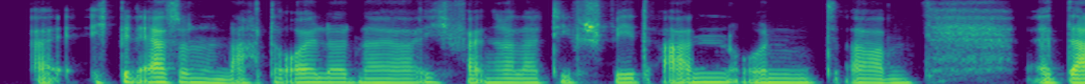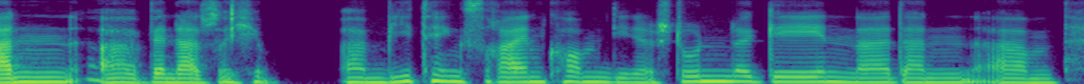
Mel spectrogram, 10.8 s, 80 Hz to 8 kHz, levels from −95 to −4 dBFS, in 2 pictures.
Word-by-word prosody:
äh, - - -2
äh - - -7
ich 140 -3 -7
bin - - +1
eher 160 - +5
so 155 - -2
'ne 145 -2 0
Nachteule, 150 +4 -1
ne, 140 -1 -1
ich 145 -4 -5
fang 140 +1 -2
relativ 140 -1 -2
spät 145 0 0
an. 155 +1 +1
Und, 140 -1 -2
ähm, 135 -1 0 0.5
äh, - - -1
dann, 165 +4 +5
äh, 150 -1 +1
wenn 155 -1 +2
da 150 0 +4
solche, 155 +2 -2 0.3
äh, 155 0 +1
Meetings 180 +3 +1
reinkommen, 170 0 +1
die 155 - -4
'ne 145 -1 -3
Stunde 185 +3 +2
gehen, 170 0 +1
ne, 155 0 0
dann 150 +2 -2
ähm, 140 -4 -2
150 Hz, 175 wpm, -24 LUFS, 140-165 Hz, 0.5 s, eher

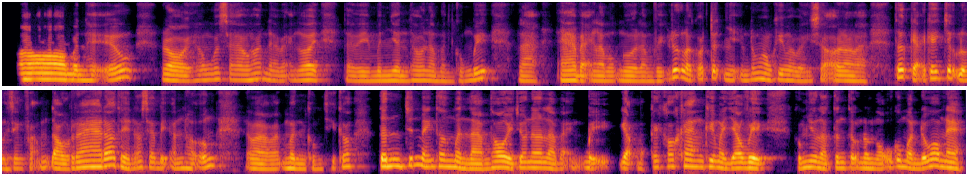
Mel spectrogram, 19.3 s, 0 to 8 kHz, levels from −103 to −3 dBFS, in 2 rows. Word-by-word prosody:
Ờ, 165 +1 +3 0.4
mình 150 -1 +2
hiểu, 160 +9 -1 0.3
rồi 140 -5 +1
hông 150 +3 -7
có 170 - -5
sao 150 -3 -5
hết 170 +3 -4
nè 145 -5 -7
bạn 140 +2 -10
ơi, 150 0 +1 0.3
tại 130 - -7
vì 130 0 -4
mình 130 +1 -4
nhìn 135 -1 -2
thôi 145 0 -4
là 135 - -4
mình 120 -2 -9
cũng 130 +3 -10
biết 200 +5 -1 0.3
là, 130 -2 -6 0.2
à, 145 +1 0
bạn 130 -1 -2
là 130 - -1
một 130 - -5
người 130 -2 -2
làm 125 -1 -6
việc 125 0 -8
rất 220 0 +3
là - - +2
có - - -4
trách 205 - -3
nhiệm, 145 -2 -7
đúng 170 +4 -5
hông? 165 -3 -2
Khi 155 +1 -4
mà 145 -3 -3
bạn 125 0 -7
sợ 140 - -3
rằng 135 -1 0
là 125 -1 -6 0.3
tất 220 - +6
cả - - 0
các 195 0 +1
chất 215 - +3
lượng 140 -3 +2
sản 140 0 -6
phẩm 160 +4 -7
đầu 135 -3 +2
ra 175 +5 +3
đó 215 +2 +5
thì 160 -8 +1
nó 145 +4 -5
sẽ 165 -2 -3
bị 145 -1 -4
ảnh 145 0 -5
hưởng 155 +7 -1 0.3
và 130 -2 0
và 130 +1 -3
mình 140 -2 +1
cũng 125 0 -9
chỉ 130 - -13
có 185 +1 -2 0.3
tin 195 0 +6
chính 215 +3 0
bản 185 -2 +1
thân 185 -2 +1
mình 150 -5 +2
làm 130 -1 +2
thôi, 165 -1 +5
cho 160 - +1
nên 155 -1 +2
là 140 - +1
bạn - - -9
bị - - -2
gặp - - +1
một - - -10
cái 170 0 -5
khó 190 +2 -2
khăn 185 -3 0
khi 180 0 +1
mà 160 - +2
giao 150 +2 +4
việc 145 -2 +8 0.3
cũng 145 +3 -1
như 170 -1 +3
là 145 - +2
tin 155 -1 -1
tưởng 145 - -1
đội 145 -1 +2
ngũ 130 -2 -2
của 185 - +2
mình, 150 -6 +1
đúng 150 +7 +5
hông 200 -2 +4
nè? 150 -2 +2
150 Hz, 300 wpm, -24 LUFS, 135-170 Hz, 0.4 s, việc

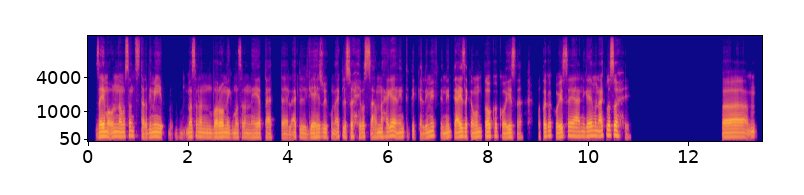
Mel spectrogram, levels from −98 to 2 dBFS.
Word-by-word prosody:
زي 115 +4 +7
ما 120 - +3
قُلنا 115 0 +2
مثلًا 120 +3 -2
تستخدمي 110 -2 -1
بب 95 +1 -18
مثلًا 110 -2 -2
برامج 105 -1 +2
مثلًا، 100 +1 -4
إن 95 -1 -5
هي 100 +1 0
بتاعة 90 -2 -5
الأكل 90 +4 -4
الجاهز، 100 +3 -1
ويكون 100 -3 -5
أكل 110 -1 -3
صحّي، 110 +1 -2
بس 105 -2 -1
أهم 105 +3 -1
حاجة، 120 +4 +2
إن 100 - -2
أنتِ 110 +3 -4
بتتكلّمي 105 +4 -4
في - - -26
إن 95 +1 -4
أنتِ 110 0 -1
عايزة 115 +2 +5
كمان 105 +2 -1
طاقة 115 +1 +2
كويسة. 95 -2 -2 0.3
فالطاقة 115 +3 -1
الكويسة 120 +1 0
يعني 120 -1 +1
جاية 125 +2 +4
من 130 -2 0
أكل 145 +3 +3
صحّي. 140 -7 +1 1.8
فم 105 +2 +3
105 Hz, 170 wpm, -23 LUFS, 100-115 Hz, 1.8 s, زي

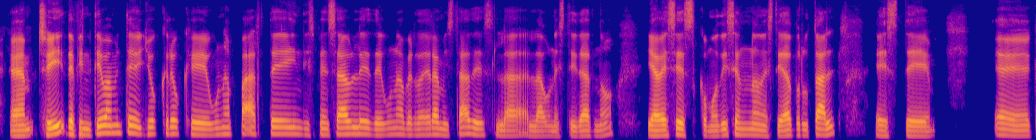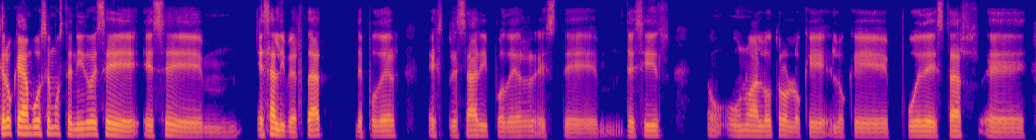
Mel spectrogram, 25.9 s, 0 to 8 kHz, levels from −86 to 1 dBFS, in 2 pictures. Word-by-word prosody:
Em, 110 +2 +5
sí, 140 +6 +7
definitivamente, 155 +4 +3
yo 140 +1 -2
creo 145 0 -1
que 125 -3 +2
una 135 +4 -4
parte 145 0 +1
indispensable 135 +1 +1
de 120 -1 -1
una 130 +2 -4
verdadera 125 +1 0
amistad 120 +2 0
es 125 -1 -3
la 110 -1 -1
la 100 -1 -1
honestidad, 105 +1 -1
¿no? 110 +2 -7 0.4
Y 115 - +4
a 110 - +9
veces, 115 +3 +4
como 105 -1 -4
dicen, 120 +2 0
una 120 -1 -1
honestidad 110 +1 +2
brutal, 120 +4 +2 0.5
este, 105 -1 0 0.8
eh, 110 -3 +2
creo 145 +2 +5
que 150 - +6
ambos 140 0 +4
hemos 145 -2 -2
tenido 120 +2 0
ese 120 -6 +1
ese, 105 -4 -2
mm, 90 +1 -16 0.2
esa 135 - +4
libertad 110 0 +1 0.4
de - - -7
poder 105 +1 -4 0.4
expresar 110 +2 -3
y 110 - -3
poder, 100 +1 -7
este, 85 -1 -8
mm, - - -21 0.3
decir 110 +2 -3 0.6
u - - -12 0.3
uno 110 0 -2
al 105 0 -1
otro 105 +1 -3
lo 95 -2 -7
que 95 -1 -5
lo 95 -2 -10
que 90 -1 -4 0.2
puede 105 0 0
estar, 105 +2 -1 0.3
eh, 90 -1 -4
110 Hz, 130 wpm, -23 LUFS, 105-130 Hz, 0.8 s, a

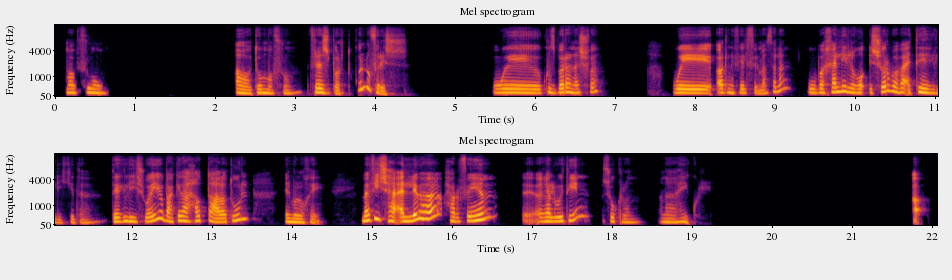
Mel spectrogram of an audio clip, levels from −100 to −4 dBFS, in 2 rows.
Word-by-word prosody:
مفروم. 190 -2 -2 1.6
آه 175 -4 +2
توم 185 +3 -1
مفروم، 170 -1 -7 0.2
فريش 205 -4 +3
برضه، 155 -4 -9
كله 390 +5 0
فريش. 135 - -6 1.0
و 190 +1 0 0.4
وكزبرة 205 +3 0
ناشفه، 220 +5 -3 0.9
وقرن 190 +1 +2
فلفل 190 0 -6
مثلًا، 245 - -6 0.2
وباخلي 205 +6 +1
الغ 200 -5 +1
الشوربة 245 +8 +2
بقى 215 -1 +1
تغلي 185 -9 0
كده 150 -1 -10 0.2
تغلي 205 +1 +2
شوية، 220 - +1
وبعد 235 - +1
كده 245 -1 +3
هاحُط 230 +2 -1
علي 185 0 +4
طول 290 - 0 0.5
الملوخية، 175 -4 -1 0.5
مافيش 265 +2 +4
هاقلّبها 260 +11 +7
حرفيًا 230 - +3 0.5
آآ - - -7
غلوتين، 215 - +2 0.3
شكرًا 175 -5 -7 0.3
أنا 180 -1 -3
هاكل. 175 - -11 2.5
أ - - -2
200 Hz, 100 wpm, -24 LUFS, 185-230 Hz, 2.5 s, هاقلّبها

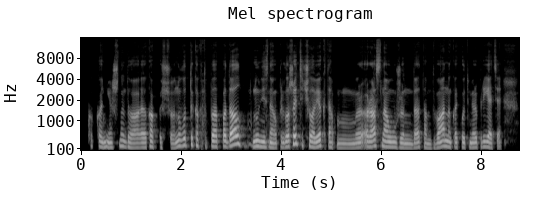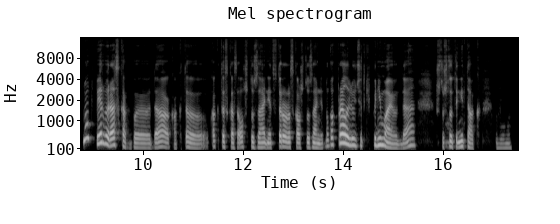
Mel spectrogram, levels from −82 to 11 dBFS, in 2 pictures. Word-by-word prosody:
Ка 190 - -14
конечно, 165 +2 -3
да. 145 -2 -1
А 150 - -1
как 170 0 -1
еще? 140 -2 -7
Ну 180 +5 0
вот 215 +2 -2
ты 230 - 0
как-то 205 -3 -7
па 175 -1 +3
подал, 205 +10 +4
ну, 180 +2 +3
не 165 -1 +2
знаю, 150 -3 -2
приглашаете 200 - +1
человека 180 +2 +1
там, 155 0 -4
м, 135 0 -5
р 150 +3 +1
раз 190 +4 +3
на 175 -3 +2
ужин, 145 -5 -1
да, 145 +3 0
там, 145 -4 -7
2 150 +7 +2
на 175 -3 0
какое-то 150 0 -4
мероприятие. 150 0 -2 0.4
Ну, 390 - +3
вот 450 - -24
1 270 -3 +5
раз 210 +1 +5
как 180 -5 -5
бы, 140 -2 -3
да, 155 0 +1
как-то 135 0 -5
как-то 180 -1 -4
сказал, 155 0 -3
что 160 0 -5
занят, 150 -1 -2
2 170 +2 +2
раз 155 0 0
сказал, 150 -1 -2
что 145 +1 -5
занят. 145 -3 -3
Но, 190 - -6
как 230 0 -3
правило, 290 -1 +9
люди 215 -2 +2
всё-таки 200 0 -9
понимают, 155 - +2
да, 205 +11 -3 0.4
что - - -12
что-то 165 +1 -2
не 175 - +3
так, 145 -5 -5 0.3
вот. 140 0 -14
160 Hz, 200 wpm, -24 LUFS, 145-185 Hz, 0.4 s, правило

